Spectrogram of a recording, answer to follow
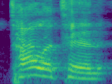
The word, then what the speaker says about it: Tailteann: And they would have these things called the Talatin Games. That is Tailteann.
